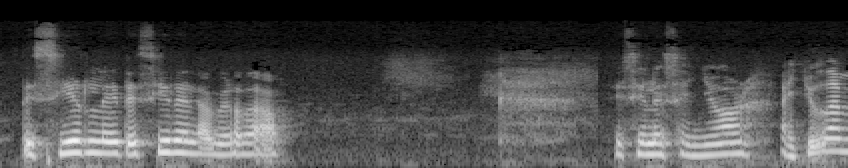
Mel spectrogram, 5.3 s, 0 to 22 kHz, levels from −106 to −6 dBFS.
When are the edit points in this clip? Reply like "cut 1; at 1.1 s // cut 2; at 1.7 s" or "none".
cut 1; at 3.7 s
